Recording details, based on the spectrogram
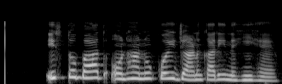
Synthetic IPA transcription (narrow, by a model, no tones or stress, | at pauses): ɪst̪õːbaːd̪ʊnãːnũːkoːiːd͡ʒaːɳkaːɾiːnəɦĩːɦɛː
